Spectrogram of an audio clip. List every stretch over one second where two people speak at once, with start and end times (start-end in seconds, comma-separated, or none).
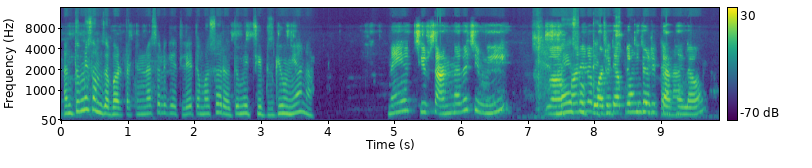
7.4-9.3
